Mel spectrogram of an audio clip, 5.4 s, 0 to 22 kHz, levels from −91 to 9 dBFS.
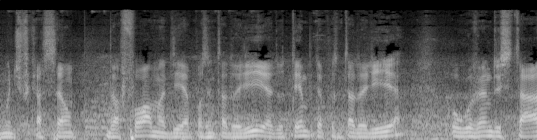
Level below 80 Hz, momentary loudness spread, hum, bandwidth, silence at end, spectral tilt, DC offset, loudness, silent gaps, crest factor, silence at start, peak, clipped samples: -28 dBFS; 6 LU; none; 16.5 kHz; 0 s; -6 dB/octave; under 0.1%; -14 LUFS; none; 12 dB; 0 s; 0 dBFS; under 0.1%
